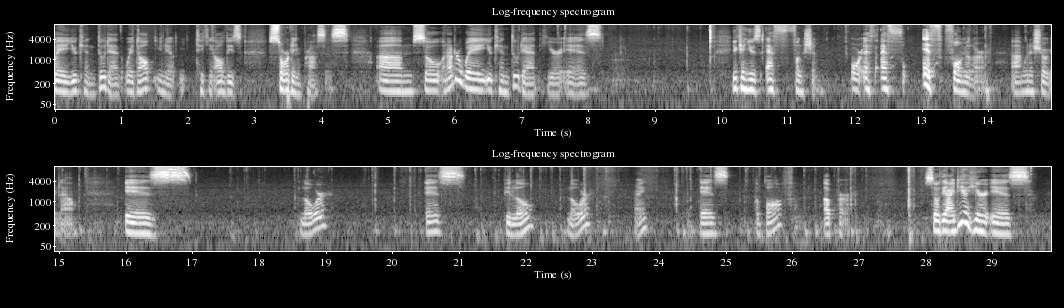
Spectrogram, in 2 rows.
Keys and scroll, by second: 13.9 i, 15.3 s, 17.3-19.2 typing, 20.3-27.7 typing, 27.7 Return.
